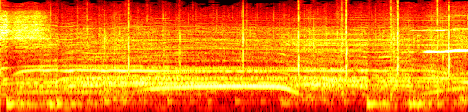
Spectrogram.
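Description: Cheering and whooping from several voices, some held as long, steady shouts lasting over a second.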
